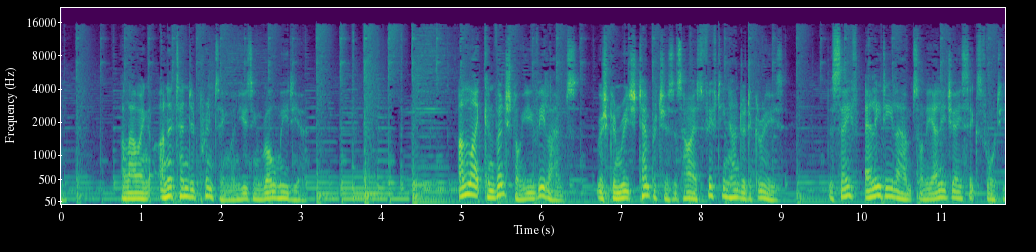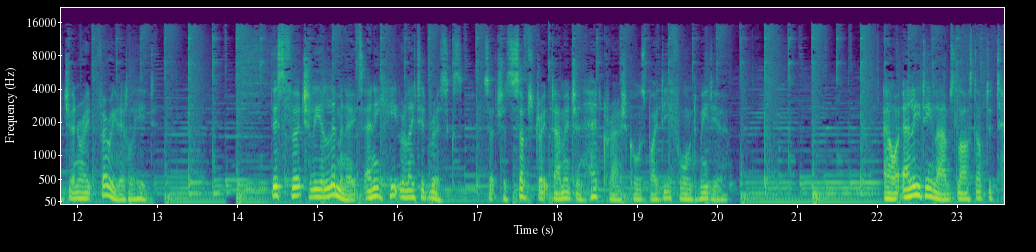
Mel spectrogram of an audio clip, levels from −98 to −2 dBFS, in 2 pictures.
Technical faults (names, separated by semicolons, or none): none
